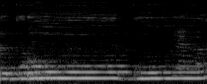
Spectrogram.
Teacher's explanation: 3 मात्राओं का समय लगा तो वो कहलाते हैं त्रिमात्रिक स्वर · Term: प्लुत स्वर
